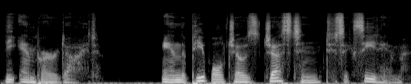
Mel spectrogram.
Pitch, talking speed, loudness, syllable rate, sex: 105 Hz, 160 wpm, -20 LUFS, 5.1 syllables/s, male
